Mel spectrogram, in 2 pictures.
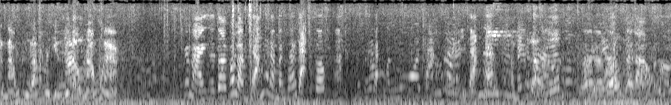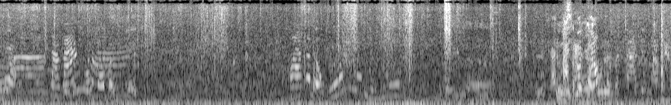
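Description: Several adults chatter nearby.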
